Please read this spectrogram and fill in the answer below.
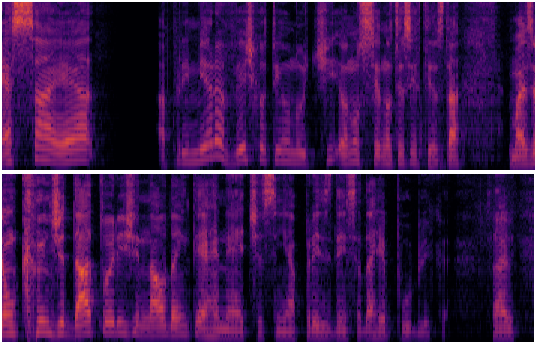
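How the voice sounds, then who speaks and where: A man talks at a fairly quick pace with a fairly high pitch and very wide pitch swings. The recording is very clean, with a silent background. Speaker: podcast host. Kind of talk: podcast interview. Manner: halting.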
